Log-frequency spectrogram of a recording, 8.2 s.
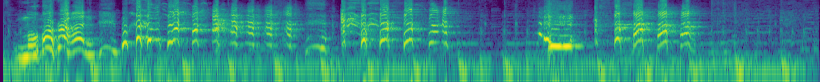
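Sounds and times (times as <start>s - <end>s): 
person laughing: 1.0s - 7.2s.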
